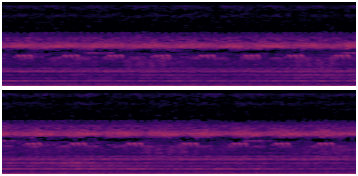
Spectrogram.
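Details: Cricket chirping in a night forest by a swamp, pulsed chirps about two or three per second riding on a sustained high-pitched ringing trill, low ambient rumble below.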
